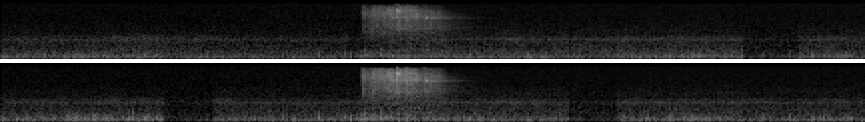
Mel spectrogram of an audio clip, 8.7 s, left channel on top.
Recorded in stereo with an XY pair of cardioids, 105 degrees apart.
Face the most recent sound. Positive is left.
turn(degrees=-60)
